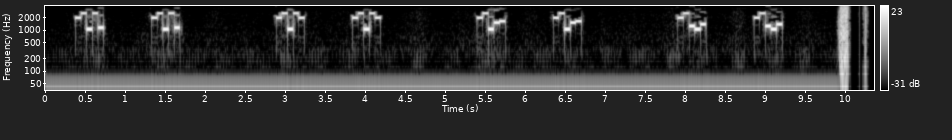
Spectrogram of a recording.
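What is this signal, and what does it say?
Five-tone selective call (ZVEI), heard as quick runs of five tones, tones of about 70 ms. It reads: 88112 88112 88118 88118 88156 88156 88314 88314
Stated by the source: ZVEI five-tone selective call received by SDR.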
